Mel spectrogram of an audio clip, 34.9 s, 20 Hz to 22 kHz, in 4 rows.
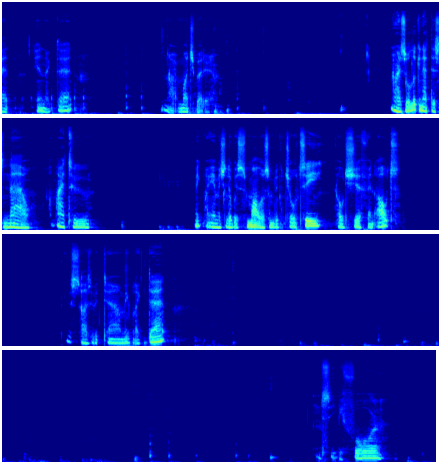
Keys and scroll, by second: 2.2 space, 3.6 ctrl+s, 4.4 space, 11.8 ctrl+-, 14.5 ctrl+t, 23.3 ctrl+=, 24.6 space, 28.7 space, 34.2 space.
